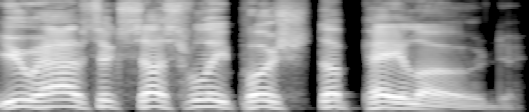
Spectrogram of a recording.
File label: Success Payload Push, Announcer; Bruce; Paladins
